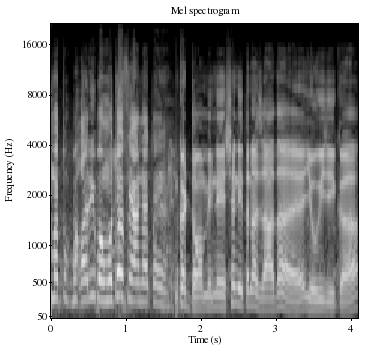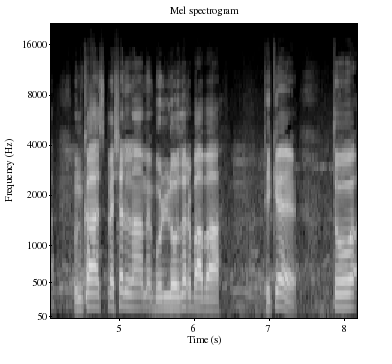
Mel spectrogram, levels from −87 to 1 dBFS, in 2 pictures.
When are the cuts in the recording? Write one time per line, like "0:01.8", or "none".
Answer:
0:01.7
